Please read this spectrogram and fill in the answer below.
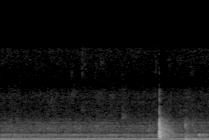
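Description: A faint steady hum, then a single sharp click about one and a half seconds in as a small glass test vial is set down on a wooden table.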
